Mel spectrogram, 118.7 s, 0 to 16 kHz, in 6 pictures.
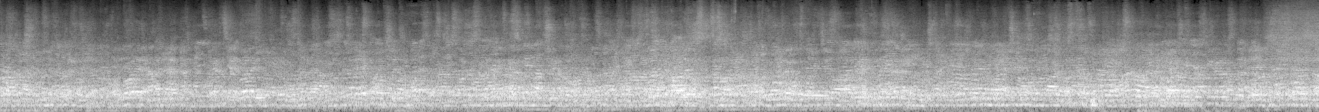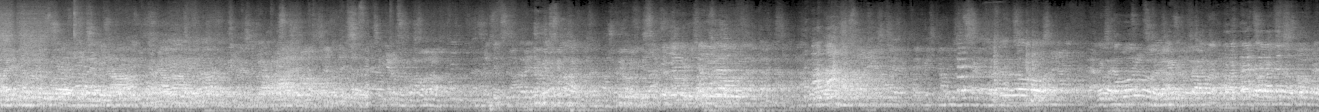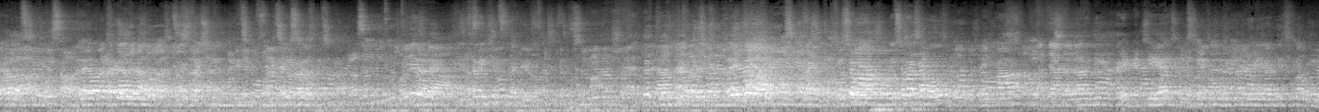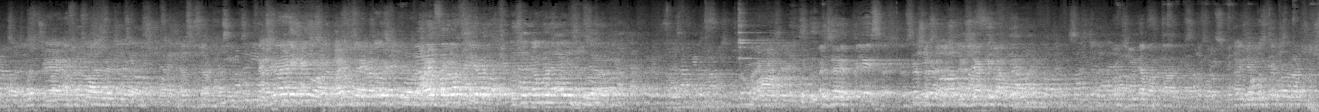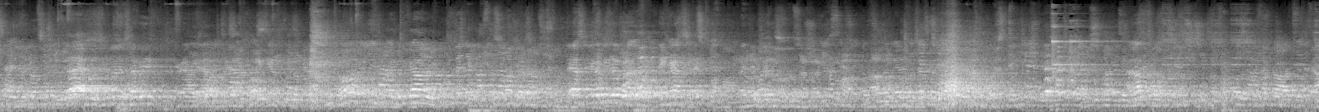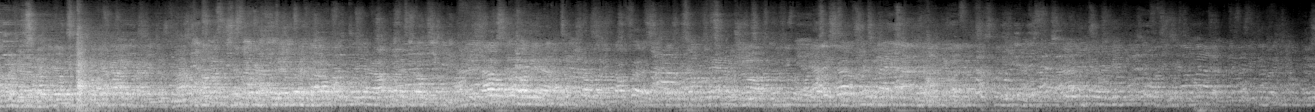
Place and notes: former Liben Synagoge
quite interieur of the synagoge and transfer to the nearby pub
Favourite sounds of Prague project
May 2011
